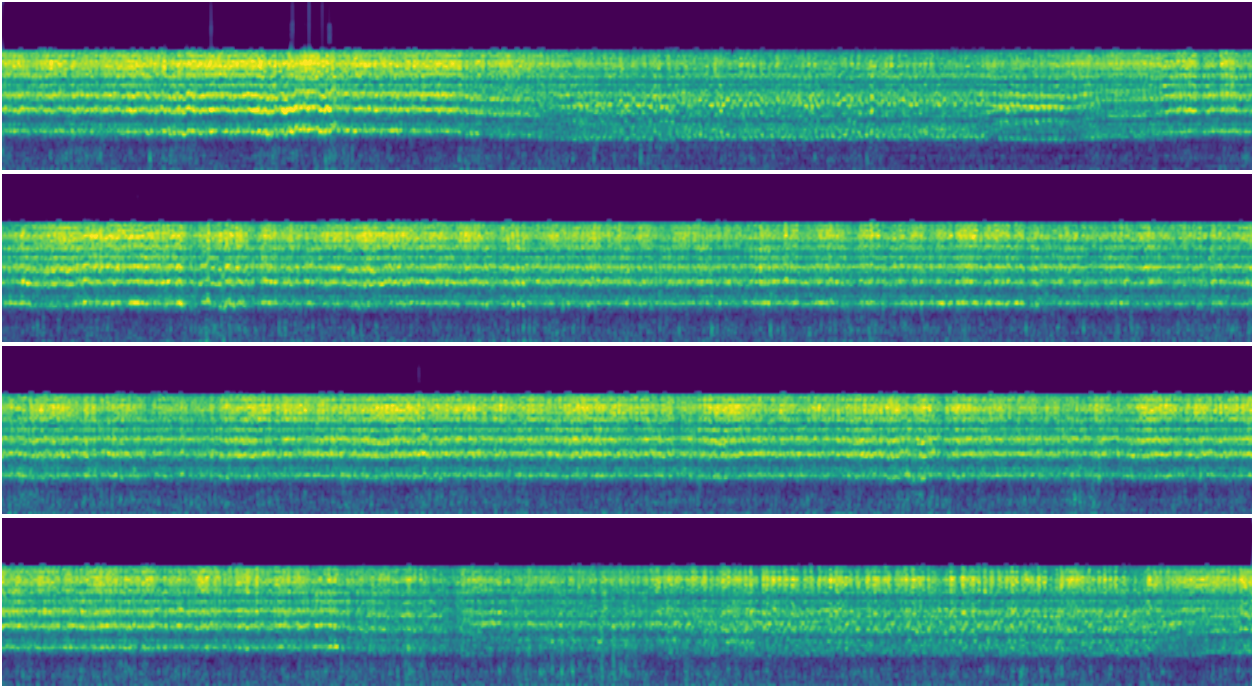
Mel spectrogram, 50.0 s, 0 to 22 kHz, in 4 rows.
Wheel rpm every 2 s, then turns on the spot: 230, 240, 210, 170, 160, 190, 230, 230, 230, 230, 230, 230, 230, 230, 230, 230, 230, 230, 230, 240, 220, 170, 160, 160, 170.
none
